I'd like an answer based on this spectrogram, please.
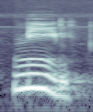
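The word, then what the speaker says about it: Nile: Cotton as well as flex वर cultivate किया जाता था near the river नील एंड नाइल river, आप कुछ भी बोल सकते हैं जैसा आप प्रोनाउंस करते हो, and were used for making fabrics.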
